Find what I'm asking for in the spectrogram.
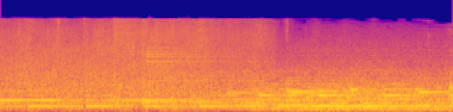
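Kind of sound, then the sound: nature, waterfall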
